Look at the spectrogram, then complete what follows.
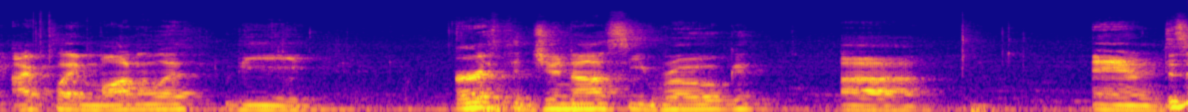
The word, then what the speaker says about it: Genasi: I play Monolith, the Earth Genasi rogue, and... Is it really not Ganassi? Yeah, it's like Genie, Genasi. Genie.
